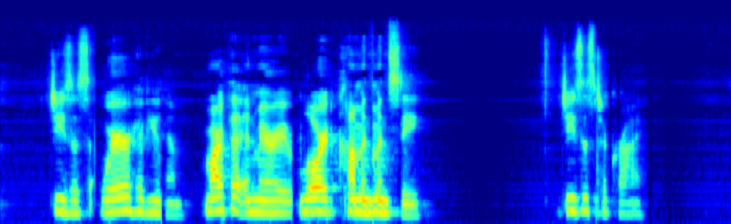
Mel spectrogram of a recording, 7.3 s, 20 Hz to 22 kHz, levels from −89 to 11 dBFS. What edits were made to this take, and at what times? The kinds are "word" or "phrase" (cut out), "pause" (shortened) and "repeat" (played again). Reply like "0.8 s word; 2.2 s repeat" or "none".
0.9 s word; 1.6 s word; 1.9 s pause; 2.9 s word; 3.7 s repeat; 6.0 s word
